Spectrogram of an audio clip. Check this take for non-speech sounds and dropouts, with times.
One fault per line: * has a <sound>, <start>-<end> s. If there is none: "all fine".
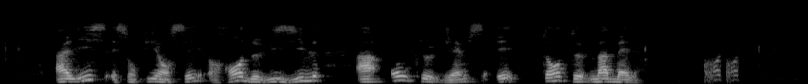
* has a laugh, 7.0-7.4 s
